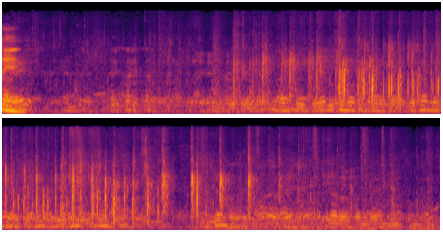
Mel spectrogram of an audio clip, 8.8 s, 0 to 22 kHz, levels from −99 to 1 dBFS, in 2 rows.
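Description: A doubled audio track runs from 1.16 s to 5.84 s: a full-band copy trails about a fifth of a second behind, a few decibels quieter, with no decay, and it appears and vanishes abruptly. The waveform shows shifted repeated envelopes, and the spectrogram shows every event echoed once. The likely cause is a second, slower capture path.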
